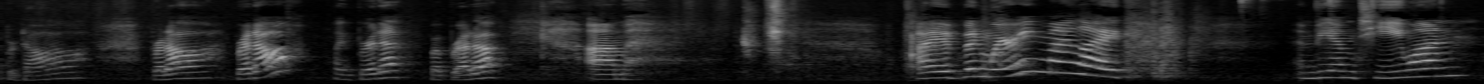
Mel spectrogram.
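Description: A young woman chats away in a bubbly, rambling vlog, her voice bright and clear with plenty of "like" and "um" thrown in. She is filmed at home by a camera on a tripod, with a faint hiss of room ambience behind her. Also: fairly high pitch. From western New York. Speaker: vlogger. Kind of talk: casual chatty vlog. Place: kitchen and bedroom at home.

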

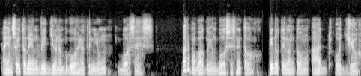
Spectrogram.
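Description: A man's voice: lowish voice, normal speed, dark tone, no room sound. A man with a Filipino accent gives step-by-step app tutorial narration in short, instructional phrases. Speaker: tutorial host. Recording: slightly dull lo-fi voice recording.

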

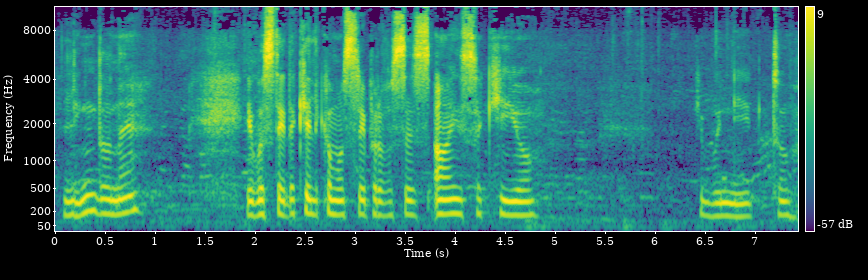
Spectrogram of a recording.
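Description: A woman's voice: fairly low pitch, a little mellow. A woman with a Brazilian accent chatting casually and admiringly to viewers as she vlogs inside a shop, often ending on little tag questions. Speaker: vlogger showing shop goods to viewers. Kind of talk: casual shopping vlog chat. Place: inside a cluttered home textiles shop.

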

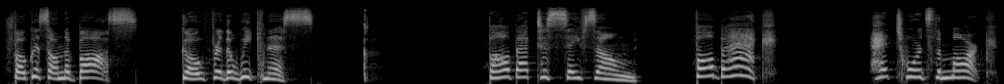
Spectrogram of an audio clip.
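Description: High-pitched female squad soldier, clipped callouts. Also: expressive, slow, pauses often, fairly bright tone, full character voice. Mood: urgent, commanding. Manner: clipped, isolated command phrases. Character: urgent female battle-royale squadmate calling tactical orders. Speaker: game voice-pack actor. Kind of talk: short scripted game callouts.

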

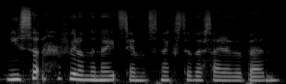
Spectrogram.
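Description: A woman's voice: medium pitch, fairly even intonation, fast, mellow, no room sound. A woman reading scripted second-person narration for an ASMR audio roleplay.

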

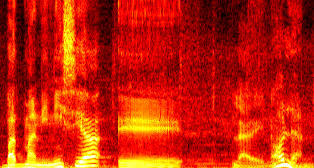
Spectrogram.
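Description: A man's voice: on the low side, wildly swooping pitch, slow, soft background music. A man in his thirties with an Argentine accent, co-hosting a casual streaming show in a laid-back, slangy, argumentative way. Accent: Argentine Spanish. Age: 30s. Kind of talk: casual banter.

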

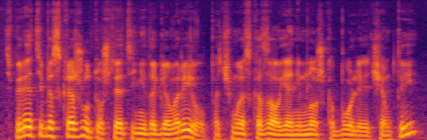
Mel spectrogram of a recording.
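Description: A man's voice: on the low side, lively intonation, fast, warm tone. A middle-aged man from Tajikistan hosting a heated video-chat argument, lecturing and emphatic, talking over a video call from an indoor room. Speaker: host.

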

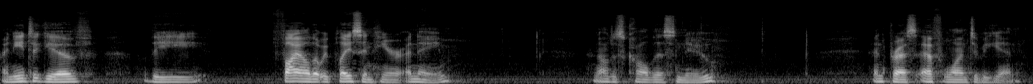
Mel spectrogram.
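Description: A man's voice: medium pitch, steady tone, takes it slowly, vocal fry, pauses often. A man giving a step-by-step technical demonstration in a methodical, plain-spoken way, as an instructor would.

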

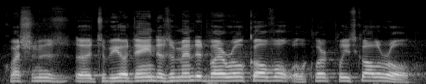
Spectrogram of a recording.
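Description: Gravelly man chairing a council meeting. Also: a little high, fairly even intonation. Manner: brisk procedural phrasing. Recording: reverberant chamber with faint hiss.

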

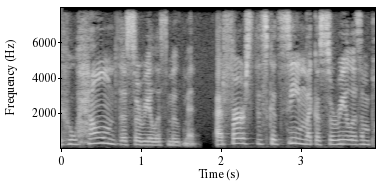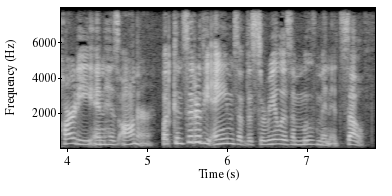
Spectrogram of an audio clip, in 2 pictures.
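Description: A woman with a fairly high voice reads a scripted voice-over. Her delivery is dramatic and insinuating. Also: darkish tone. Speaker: narrator. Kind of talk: scripted narration.

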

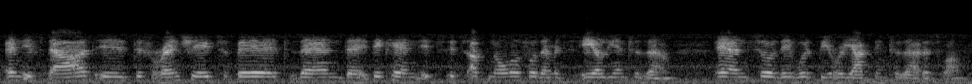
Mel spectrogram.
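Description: A woman giving informal expert advice on a phone-in, in a measured, explanatory manner. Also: on the low side, flat delivery, gravelly, sharp tone, muffled recording. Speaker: dog expert guest on a phone-in. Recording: distant, noisy radio playback.

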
